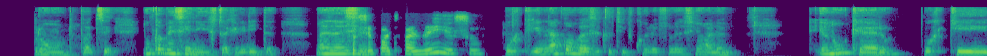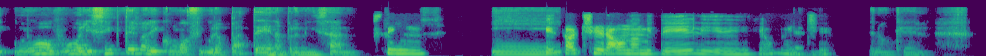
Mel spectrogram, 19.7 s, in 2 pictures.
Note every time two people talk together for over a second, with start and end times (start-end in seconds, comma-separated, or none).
none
